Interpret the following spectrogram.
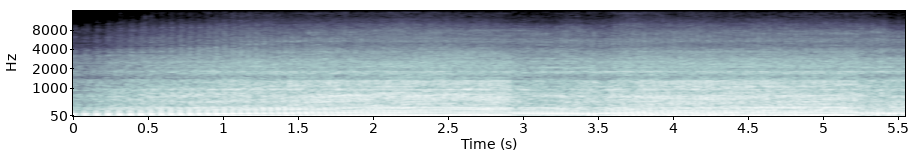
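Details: Royal Enfield BS4 single-cylinder motorcycle restarted after a fix for its pickup problem: the thump revs up cleanly and holds a strong, even beat without stumbling, so pickup is restored and it runs healthy.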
